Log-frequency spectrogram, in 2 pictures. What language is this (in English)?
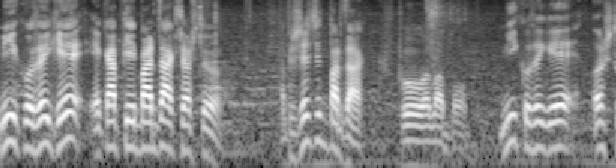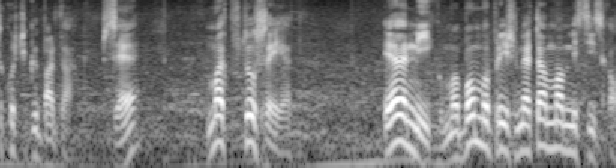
Romanian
